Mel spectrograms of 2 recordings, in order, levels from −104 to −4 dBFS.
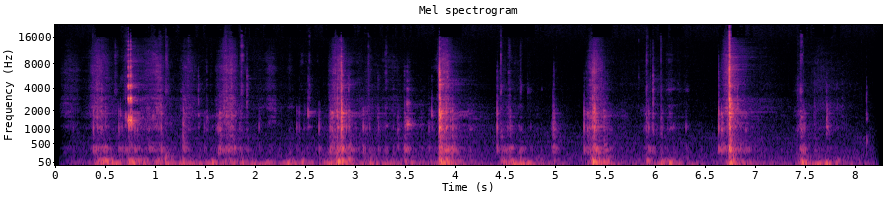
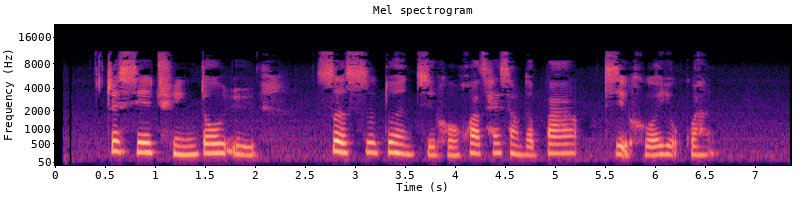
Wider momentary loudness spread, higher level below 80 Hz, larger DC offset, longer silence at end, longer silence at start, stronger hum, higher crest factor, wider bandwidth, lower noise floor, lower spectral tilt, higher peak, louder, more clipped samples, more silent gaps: first, 26 LU vs 15 LU; first, -50 dBFS vs -78 dBFS; neither; second, 0.45 s vs 0.8 s; about the same, 0.35 s vs 0.4 s; neither; first, 34 dB vs 18 dB; first, over 20 kHz vs 11.5 kHz; first, -64 dBFS vs -56 dBFS; second, -1.5 dB/octave vs -4 dB/octave; about the same, -8 dBFS vs -6 dBFS; second, -37 LUFS vs -24 LUFS; neither; neither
